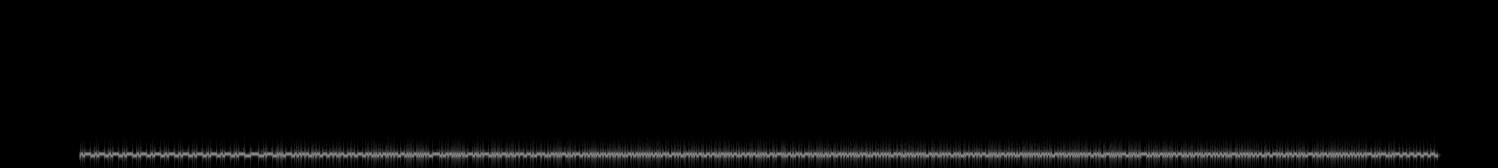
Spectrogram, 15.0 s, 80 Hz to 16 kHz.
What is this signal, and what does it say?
NAVTEX (SITOR-B), 100 baud, 170 Hz shift, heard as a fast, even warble, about 1360 Hz centre. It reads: ZCZC AL24 NAV WARNING 395. BUOY IN PSN 07-58N 004-53W UNLIT. NNNN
